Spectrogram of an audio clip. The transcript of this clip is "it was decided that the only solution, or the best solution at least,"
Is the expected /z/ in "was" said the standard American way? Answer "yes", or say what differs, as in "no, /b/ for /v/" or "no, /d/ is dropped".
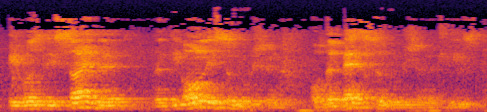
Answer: yes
